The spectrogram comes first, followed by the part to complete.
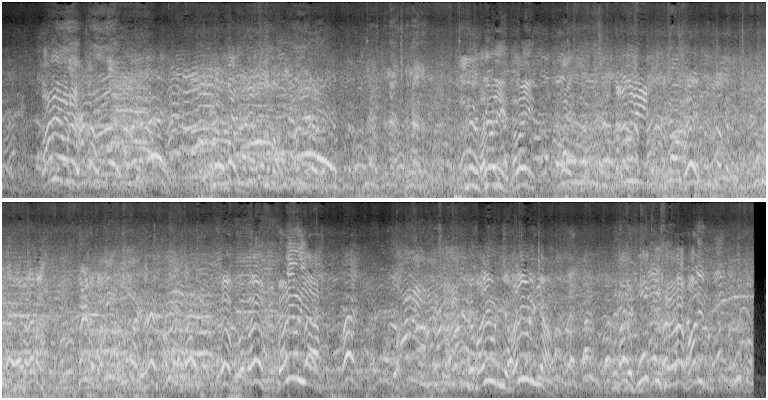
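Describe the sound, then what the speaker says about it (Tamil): Dense crowd of fans chattering and cheering continuously around actor Vijay at a Neelankarai polling booth, a steady close hubbub of many voices with scattered laughs throughout. "ரசிகர்கள் விடாமல் ஆரவாரம் செய்தனர்"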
